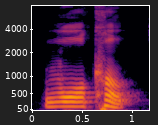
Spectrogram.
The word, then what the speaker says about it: Wokou: Wokou, spelt W-O-K-O-U, can mean either Japanese pirates or dwarf pirates. In Korean, it is pronounced Wegu, and in Japanese, it's pronounced Wako.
